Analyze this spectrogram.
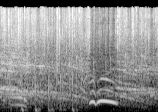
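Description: A crowd claps and cheers in a steady wash of applause, with a rising and falling whoop or whistle cutting through partway.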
